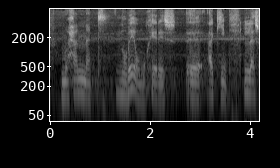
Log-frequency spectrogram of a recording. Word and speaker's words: Muhammad: español cómo se llama No se pronuncia H pero en lengua árabe sí se pronuncia por eso la palabra excelente muhammad muhammad no veo mujeres aquí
